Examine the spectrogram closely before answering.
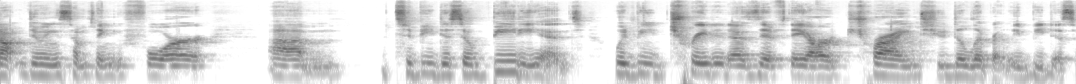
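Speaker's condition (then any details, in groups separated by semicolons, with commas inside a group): No condition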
